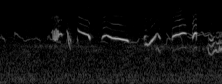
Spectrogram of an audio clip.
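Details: Crested lark song recorded in 2016 at Bismil/Boçelû: a short burst of sweet, liquid whistles, including a drawn-out downslurred note and quick rising slurs, clear over a quiet background.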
